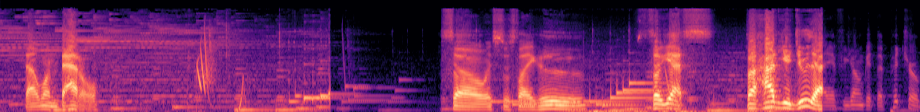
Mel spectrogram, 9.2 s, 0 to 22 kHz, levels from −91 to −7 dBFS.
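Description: Sudden gain jumps at 3.30 s (lasting to 4.41 s) and 8.22 s (to the end): the level and background noise drop together, by about 19 dB and about 22 dB, likely from gain applied without a ramp.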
